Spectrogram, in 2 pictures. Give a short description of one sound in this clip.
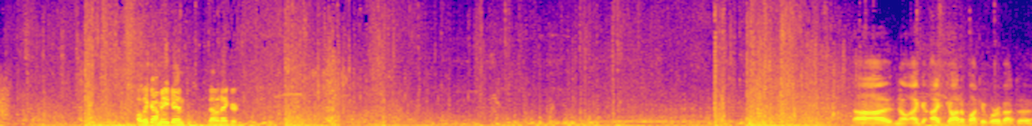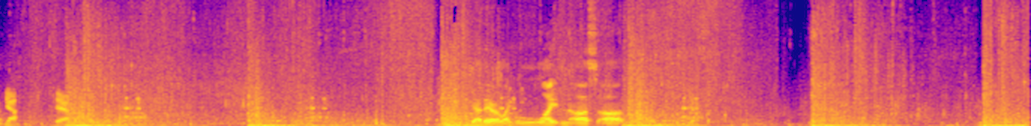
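Stormy sea waves roll and crash.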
